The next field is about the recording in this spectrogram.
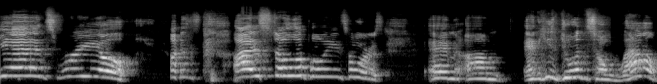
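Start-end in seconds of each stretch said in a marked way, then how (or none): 0.0-4.1 high, loud, overjoyed whoop. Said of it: "just the joy in his voice go".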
